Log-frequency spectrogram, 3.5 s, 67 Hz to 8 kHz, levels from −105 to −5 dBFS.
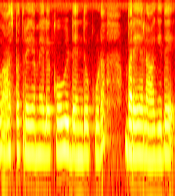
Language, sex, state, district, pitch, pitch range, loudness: Kannada, female, Karnataka, Bangalore, 190 Hz, 185-195 Hz, -19 LUFS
